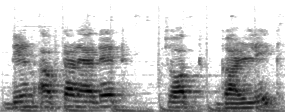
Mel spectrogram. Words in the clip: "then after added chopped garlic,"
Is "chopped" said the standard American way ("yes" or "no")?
no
